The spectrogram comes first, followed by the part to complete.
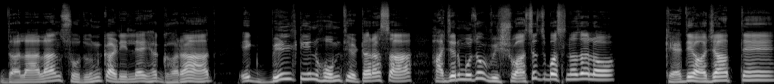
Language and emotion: Goan Konkani, surprised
